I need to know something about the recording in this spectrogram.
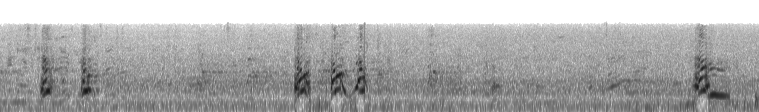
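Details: Agility-training Swedish Vallhund, a female two months into the sport; scattered sharp barks and a tight cluster of three near the middle, mixed with speech and background hum.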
